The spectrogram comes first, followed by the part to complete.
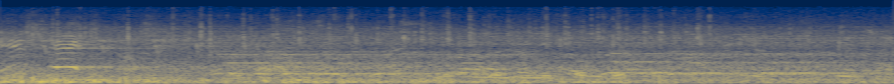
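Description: Indistinct voices of people talking in the background, with a few short chirps near the start and a faint steady hum from about a second in.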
